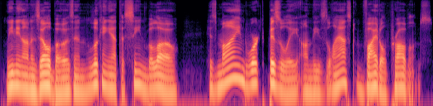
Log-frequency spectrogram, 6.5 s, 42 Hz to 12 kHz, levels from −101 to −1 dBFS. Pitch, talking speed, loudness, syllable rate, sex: 110 Hz, 175 wpm, -21 LUFS, 5.0 syllables/s, male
